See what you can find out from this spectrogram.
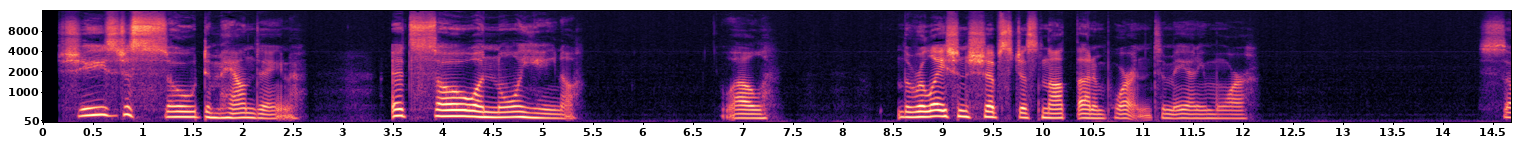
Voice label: Teen Girl

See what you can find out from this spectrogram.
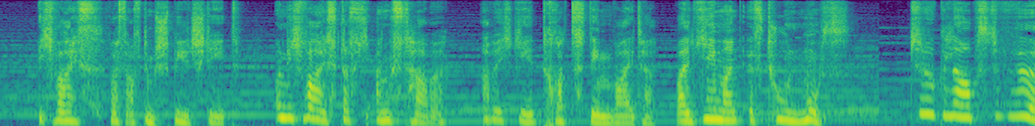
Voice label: German Deutsch Charakter

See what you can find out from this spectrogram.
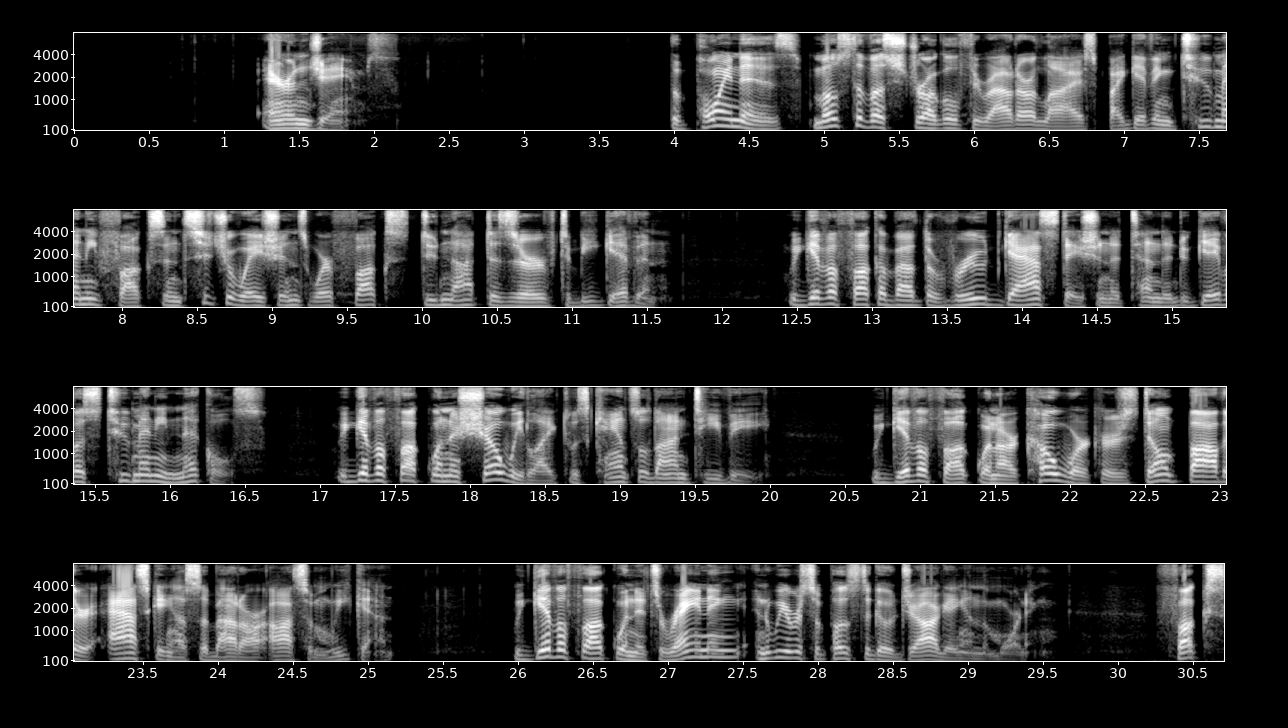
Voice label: Snarky nonfiction narrator

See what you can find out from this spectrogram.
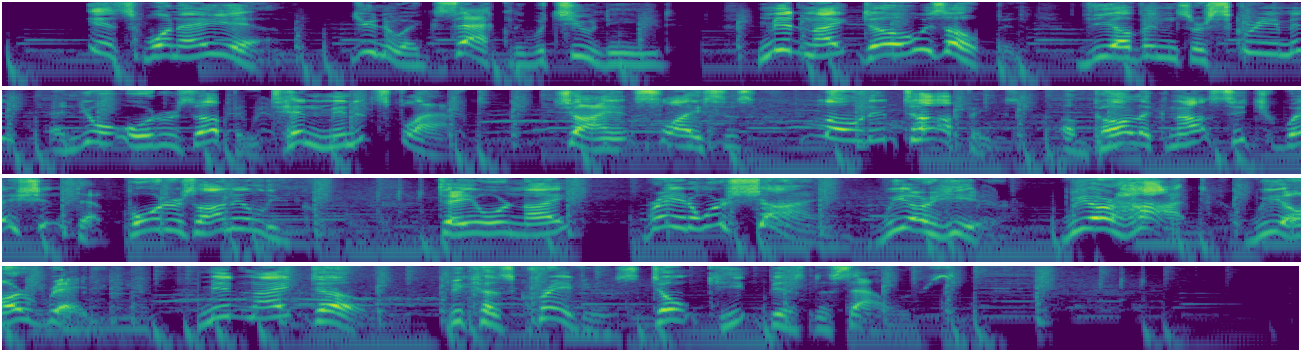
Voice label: Commercial; Midnight Dough

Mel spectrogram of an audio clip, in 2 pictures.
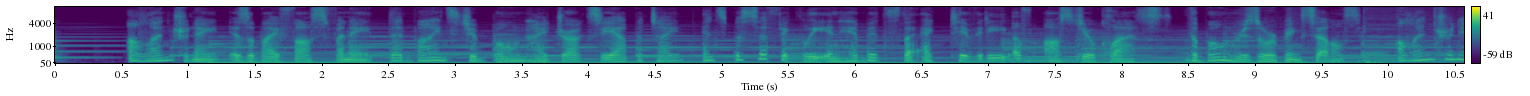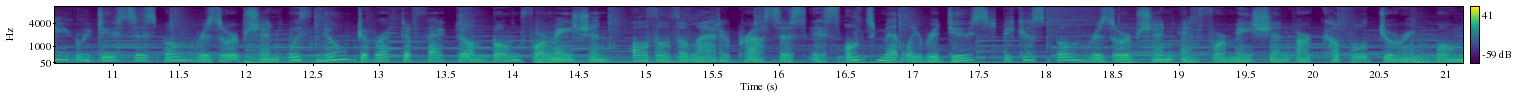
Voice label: With Music; Alendronate; optometric

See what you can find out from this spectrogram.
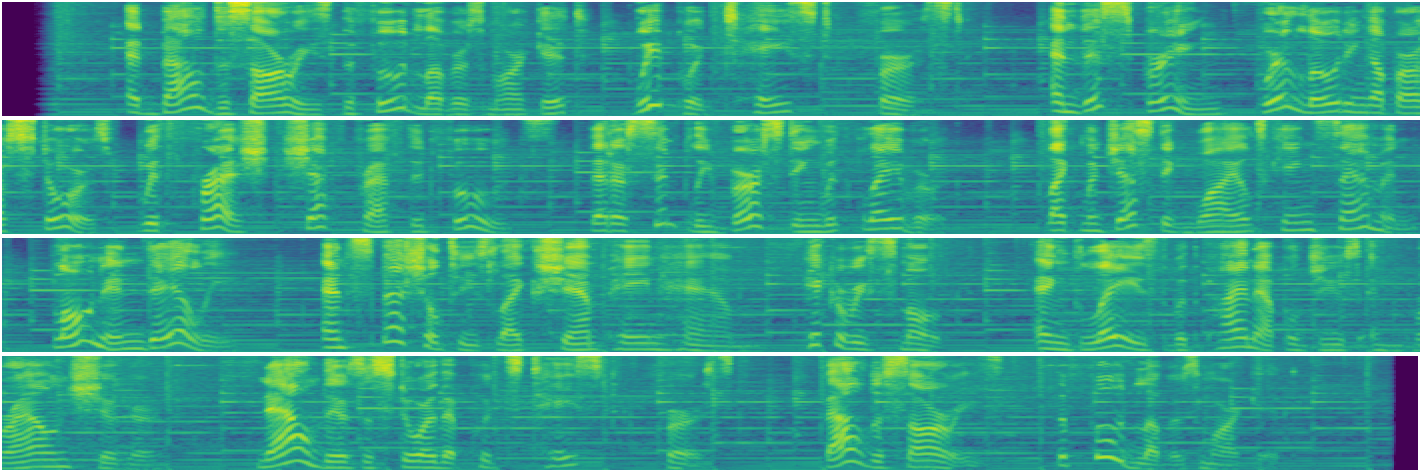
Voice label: Market Commercial; Baldassarie's Market

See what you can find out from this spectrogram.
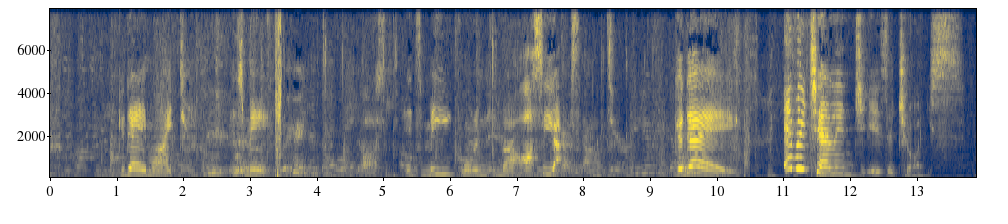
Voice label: Character Reel

